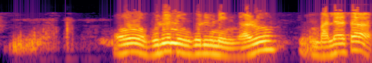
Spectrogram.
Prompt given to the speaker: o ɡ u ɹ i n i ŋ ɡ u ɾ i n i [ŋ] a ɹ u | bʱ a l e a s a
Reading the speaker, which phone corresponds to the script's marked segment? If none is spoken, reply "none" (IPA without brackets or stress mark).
ŋ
